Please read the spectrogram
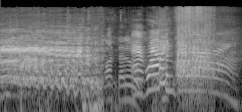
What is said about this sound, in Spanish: ¡Se está perdiendo! ¡Se fue! Se escapó el caballo Bolívar.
